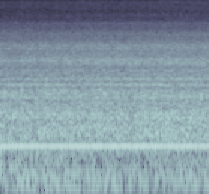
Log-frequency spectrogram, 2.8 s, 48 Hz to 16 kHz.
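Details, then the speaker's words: BMW E36 with overheating, radiator fan rewired (bypassing the fusebox) so the medium-speed signal runs it at high speed: a steady, strong rushing of air with constant hum over engine idle; radiator fan running flat out. "So this uses to be the medium speed, but the fan is high. Let's suppose it will turn high."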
